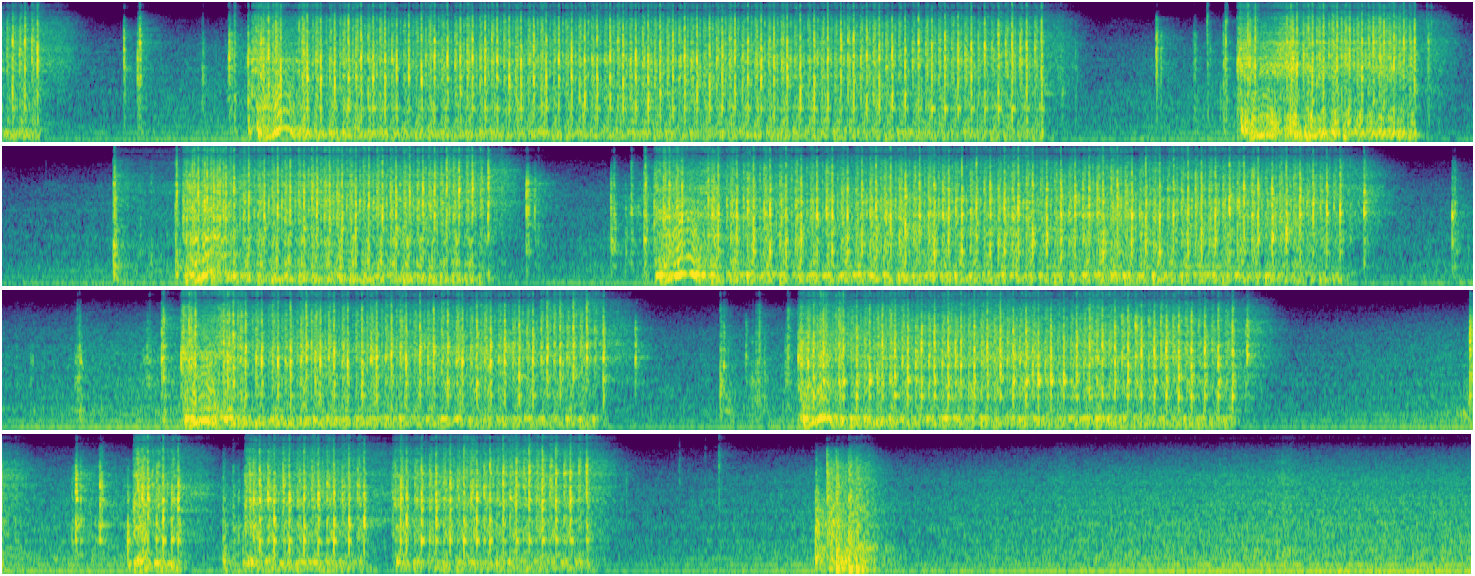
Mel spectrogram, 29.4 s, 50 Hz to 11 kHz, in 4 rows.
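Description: Air wrench running down the 15 mm case bolts on a transfer case, in runs of one to four seconds with short pauses between, then a few short bursts as the last bolts are snugged. Near the end there is a single sharp clack, then only a steady low shop hum.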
